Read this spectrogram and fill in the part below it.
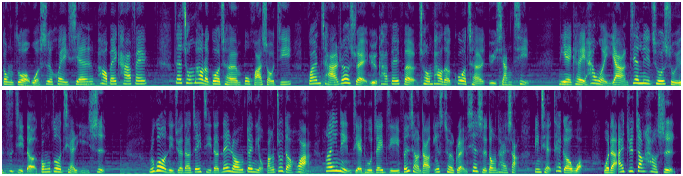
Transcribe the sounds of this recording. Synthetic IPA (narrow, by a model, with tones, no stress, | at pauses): t̪ʊ˥˧ŋt͡swɔ˥˩wʔɔ˨˩ʂɻ̩˥˧xwe˥˩ɪɕjɛ˥npʰɑ˥˧ʊpe˥ɪkʰa˥fe˥ɪ | t͡sa˥˩ɪʈ͡ʂʰwʊ˥ŋpʰɑ˥˩ʊd̪ə˩kwɔ˥˩ʈ͡ʂʰə˧˦˥ŋpu˥˩xwa˧˥ʂo˨˩ʊt͡ɕi˥ | kwa˥nʈ͡ʂʰa˧˥ɻɤ˥˩ʂwe˨˩ɪʔy˨˩kʰa˥fe˥ɪfə̰˨˩nʈ͡ʂʰɔ˥ŋpʰɑ˥˩ʊd̪ə˩kwɔ˥˩ʈ͡ʂʰə˧˥ŋy˨˩ɕjɑ˥ŋt͡ɕʰi˥˩ | ni˨˧˥jɛ˨˩kʰɤ˧˥i˨˩xa˥˩nwɔ˨˩ḭ˧˥jɑ˥˧ŋt͡ɕjɛ˥˧nli˥˩ʈ͡ʂʰu˥ʂu˨˩y˧˥t͡sɹ̩˥˩t͡ɕi˨˩d̪ə̰˦kʊ˥ŋt͡swɔ˥˩t͡ɕʰjɛ˧˥nʔi˧˥ʂɻ̩˥˩ | ɻu˧˥kwɔ˨˩ni˨˩t͡ɕɥɛ˧˥d̪ə˧ʈ͡ʂe˥˧i˦t͡ɕi˧˥d̪ə˧ne˥˩ɪɻʊ˧˥ŋt̪we˥˩ɪni˧˥jo˨˩ʊpɑ˥ŋʈ͡ʂu˥˩d̪ə˩xwa̰˥˩ | xwa˥ni˧˥ŋni˨˩t͡ɕjɛ˧˥t̪ʰu˧˥ʈ͡ʂə˥˧i˥˩t͡ɕi˧˥fə˥nɕjɑ˨˩ŋt̪ɑ˥˩ʊʔi˥nst̪ʰa˥˧ɡɹa̰˨˩mɕjɛ˥˩nʂɻ̩˧˥t̪ʊ˥˧ŋt̪ʰa˥˧ɪʂɑ̰˥˩ŋ | pi˥˩ŋt͡ɕʰjɛ˨˩t̪ʰa˥˩ɪkə˧˥wɔ̰˨˩˦ | wɔ˨˩d̪ə˦ʔa˥ɪt͡ɕy˥ʈ͡ʂɑ˥˧ŋxɑ˥˧ʊʂɻ̩˥˩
